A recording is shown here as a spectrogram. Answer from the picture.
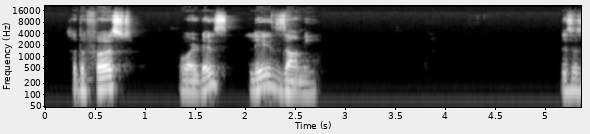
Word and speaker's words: les amis: This particular word is pronounced as les, and this particular word is pronounced as ami. However, because of this liaison rule, the rule is when a word ends with a silent consonant, here S is not pronounced, and the next word begins with a vowel A, E, I, O, U. The next, or Y, the next word is beginning with a vowel A. Then we link the consonant of the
